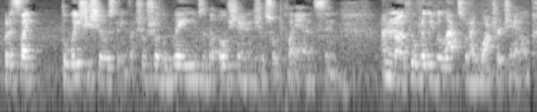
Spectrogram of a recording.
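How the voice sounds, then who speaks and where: A woman's voice: on the low side, level tone, a little fast. A young woman from Massachusetts, chatting casually and giggly in a Q&A vlog, filled with "like". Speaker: YouTuber. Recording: echoey room, mic at a distance, faint hiss.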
